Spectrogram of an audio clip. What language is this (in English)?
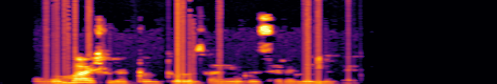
Pashto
